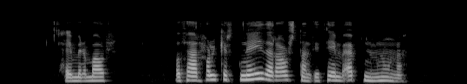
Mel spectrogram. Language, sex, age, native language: Icelandic, female, 40-49, Icelandic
